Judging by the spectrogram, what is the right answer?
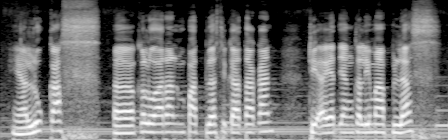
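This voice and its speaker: A woman pastor preaching a sermon in a lively way, asking her congregation questions. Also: medium pitch, moderate pace, soft background music. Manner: lively, asks the congregation questions, acts out dialogue. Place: church.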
